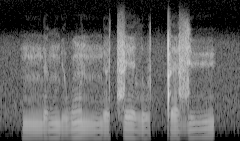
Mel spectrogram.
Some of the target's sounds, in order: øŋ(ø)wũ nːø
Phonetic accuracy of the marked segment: incorrect: y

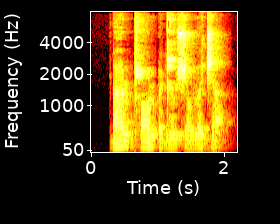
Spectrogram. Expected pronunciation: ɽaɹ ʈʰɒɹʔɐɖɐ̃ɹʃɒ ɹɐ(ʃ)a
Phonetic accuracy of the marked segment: incorrect: t͡ʃ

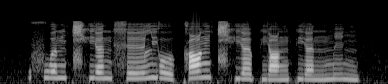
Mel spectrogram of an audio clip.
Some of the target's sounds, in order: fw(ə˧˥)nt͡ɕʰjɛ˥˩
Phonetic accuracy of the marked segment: incorrect: ə˥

